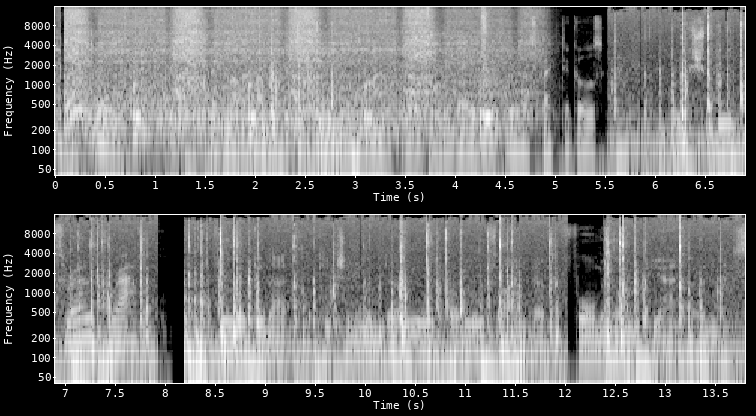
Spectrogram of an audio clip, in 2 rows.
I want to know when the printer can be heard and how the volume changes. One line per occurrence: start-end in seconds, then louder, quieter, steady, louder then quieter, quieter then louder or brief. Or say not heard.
0.0-5.0 steady.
